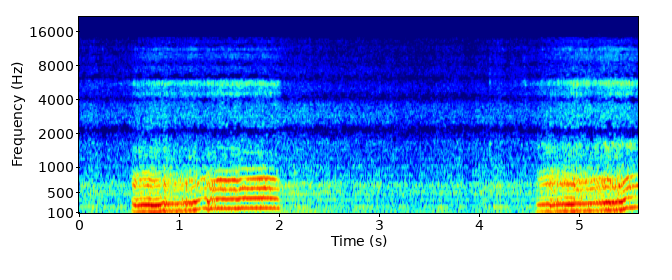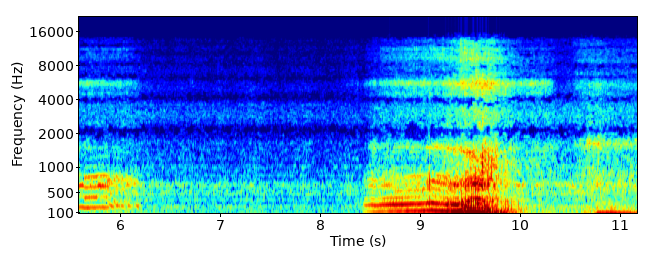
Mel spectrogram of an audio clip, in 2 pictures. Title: Can't sleep because of snoring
